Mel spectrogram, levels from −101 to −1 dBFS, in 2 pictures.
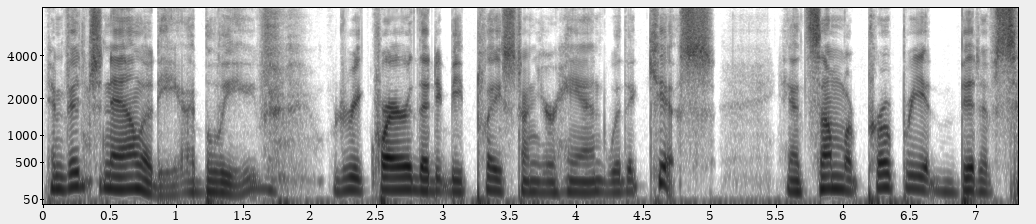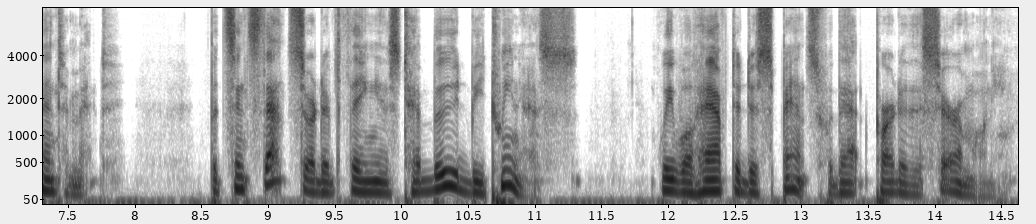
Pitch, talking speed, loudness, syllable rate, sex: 125 Hz, 170 wpm, -20 LUFS, 5.3 syllables/s, male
